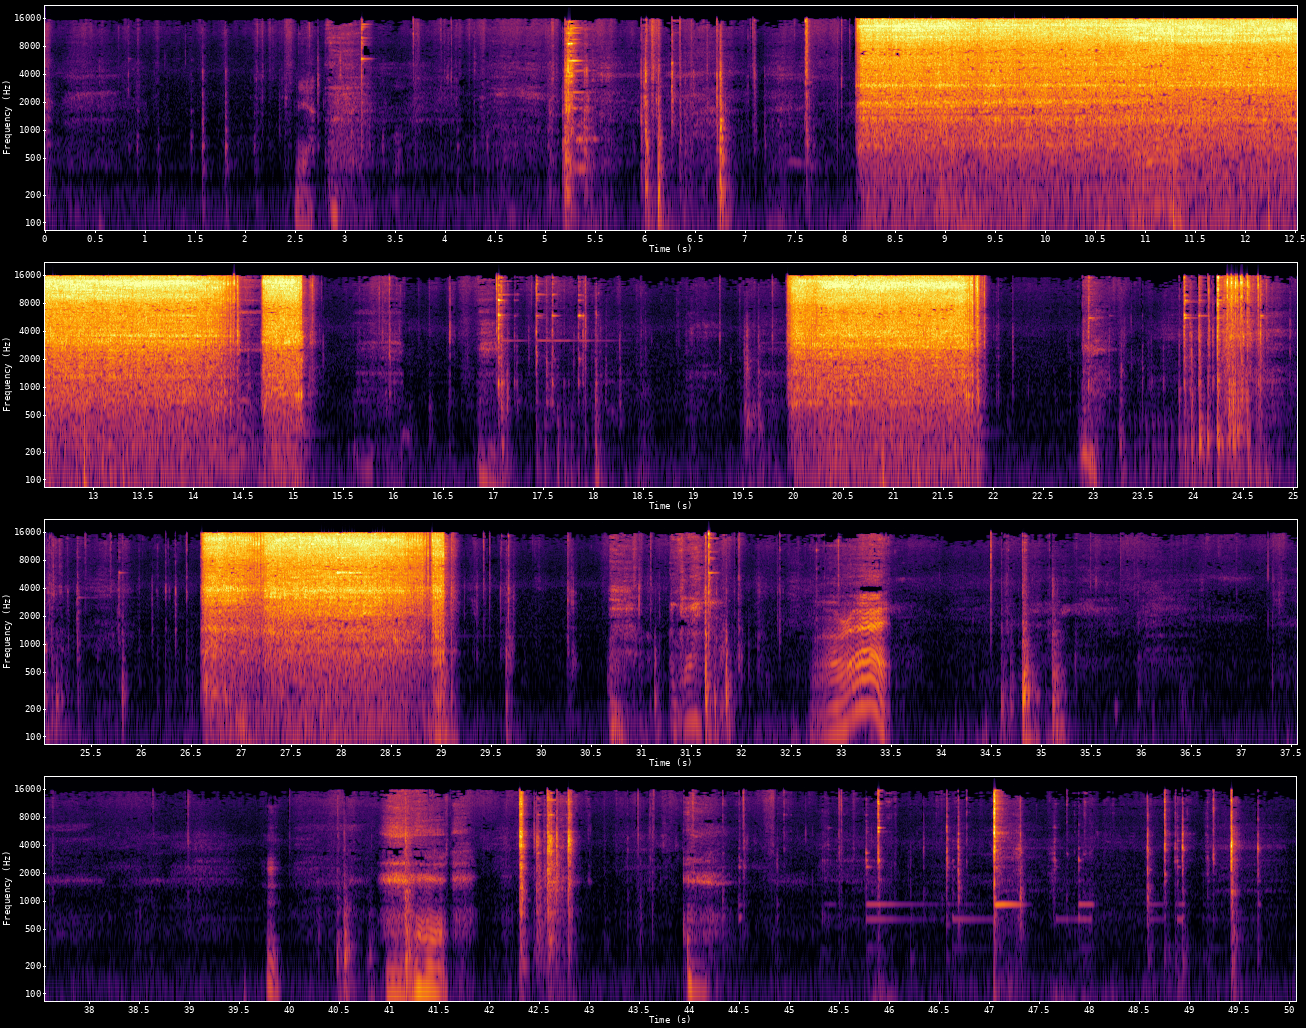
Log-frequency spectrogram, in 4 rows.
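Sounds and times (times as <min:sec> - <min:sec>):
cordless ratchet running: 0:08.1 - 0:15.3, 0:19.9 - 0:22.0, 0:26.6 - 0:29.2
tool clicks: 0:25.9 - 0:30.4.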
